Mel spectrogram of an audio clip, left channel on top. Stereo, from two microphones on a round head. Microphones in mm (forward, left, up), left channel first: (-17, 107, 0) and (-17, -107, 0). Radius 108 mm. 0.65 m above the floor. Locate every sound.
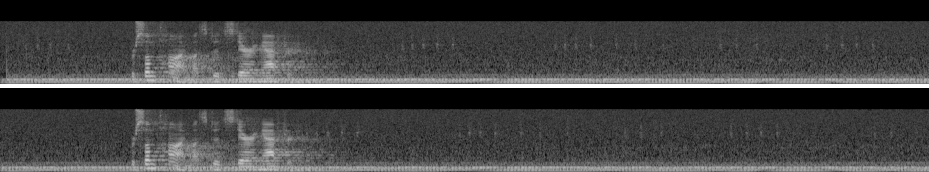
1.3 s a man speaking: 10° right (ahead or behind), 1.9 m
